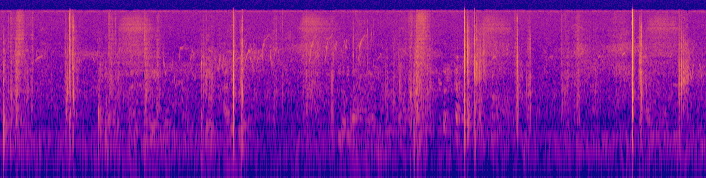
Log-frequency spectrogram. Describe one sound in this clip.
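A baseball smacks into a leather glove.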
